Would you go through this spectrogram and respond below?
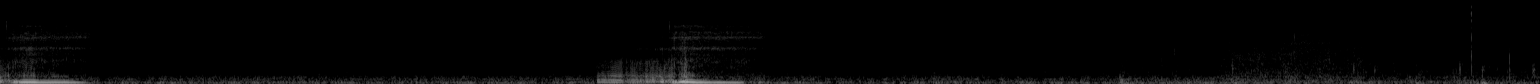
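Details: A male Golden Retriever snores in deep, rumbling breaths while sleeping, two loud snores spaced about six seconds apart.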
